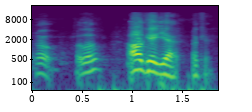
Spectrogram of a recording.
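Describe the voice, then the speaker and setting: A woman with a deep voice hosting a live talk show, chatting casually and rambling with laughs. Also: brisk, no room sound. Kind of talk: casual live commentary chat.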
